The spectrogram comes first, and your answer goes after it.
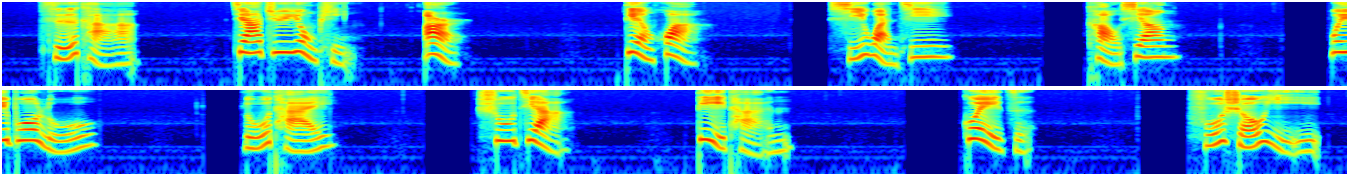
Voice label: Vocabulary Flashcards Household Item; Chinese Treasure Chest Volume 3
